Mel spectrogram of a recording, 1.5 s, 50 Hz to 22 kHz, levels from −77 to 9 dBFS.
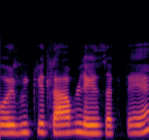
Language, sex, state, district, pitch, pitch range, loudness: Hindi, female, Bihar, Begusarai, 200 Hz, 195-210 Hz, -22 LUFS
